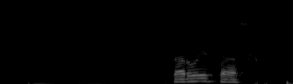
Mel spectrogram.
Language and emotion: Russian, neutral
